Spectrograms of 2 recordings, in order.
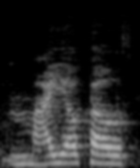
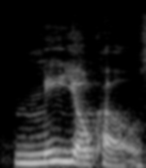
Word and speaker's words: Miyoko: made a video and i was pronouncing this my yokos it is pronounced and she reads right it reads right here in the back miyoko so i apologize for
